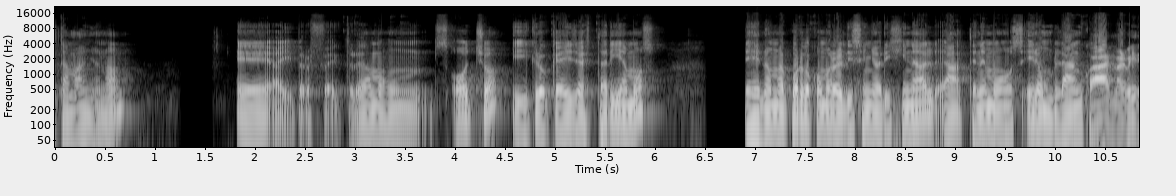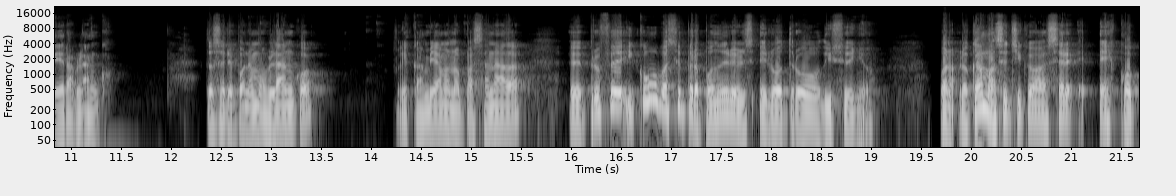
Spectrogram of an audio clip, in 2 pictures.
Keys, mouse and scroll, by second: 2.8 click, 3.3 click, 7.4 click, 12.7 click, 13.9 click, 14.8 click, 18.7 click.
